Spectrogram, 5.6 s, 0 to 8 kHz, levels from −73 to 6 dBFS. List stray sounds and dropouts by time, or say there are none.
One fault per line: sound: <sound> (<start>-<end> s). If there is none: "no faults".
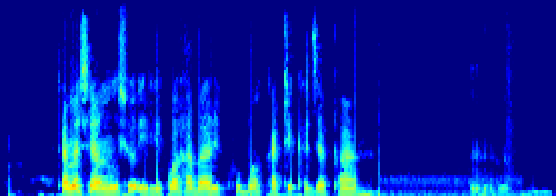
sound: laugh (4.7-5.2 s)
